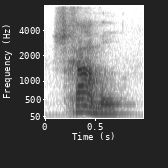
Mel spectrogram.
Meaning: 1. poor, impoverished 2. insignificant, pitiable, paltry
- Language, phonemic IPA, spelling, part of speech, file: Dutch, /ˈsxaməl/, schamel, adjective / noun, Nl-schamel.ogg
